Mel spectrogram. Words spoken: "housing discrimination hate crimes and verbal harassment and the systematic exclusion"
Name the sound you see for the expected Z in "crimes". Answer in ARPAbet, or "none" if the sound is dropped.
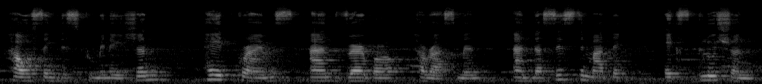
S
